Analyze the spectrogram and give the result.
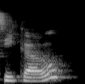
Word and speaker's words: Ciecko: My last name is pronounced Seco.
